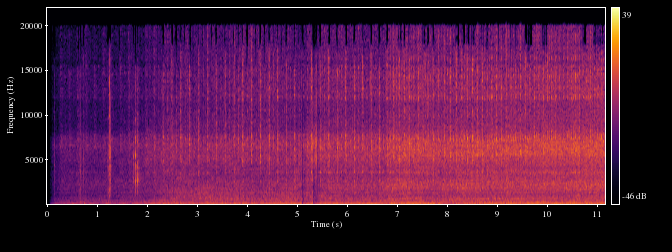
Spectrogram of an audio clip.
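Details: 1996 LT4 V8 idling and revving with a faint, fairly regular light tick, about four per second, over the exhaust drone; ticking noise.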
